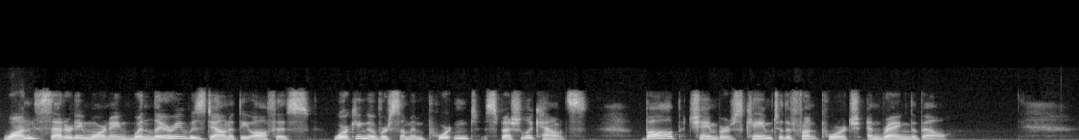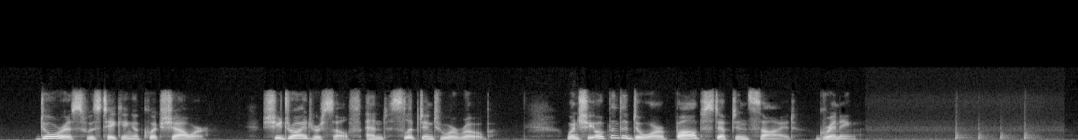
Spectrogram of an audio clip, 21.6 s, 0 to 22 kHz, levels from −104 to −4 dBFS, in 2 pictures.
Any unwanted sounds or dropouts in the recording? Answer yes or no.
yes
